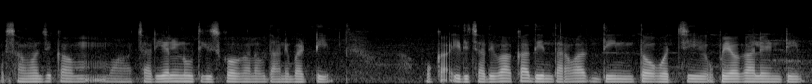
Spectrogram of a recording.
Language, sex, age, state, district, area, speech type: Telugu, male, 18-30, Telangana, Peddapalli, rural, spontaneous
